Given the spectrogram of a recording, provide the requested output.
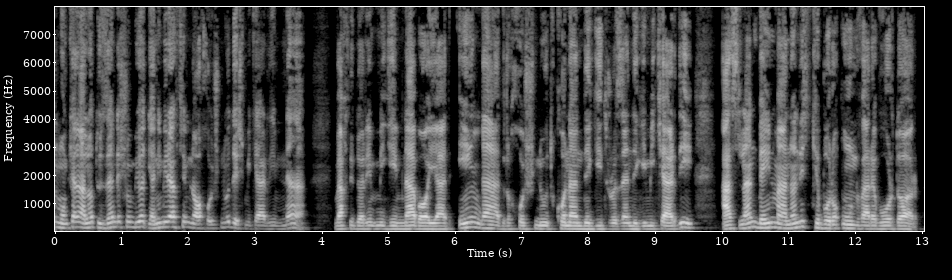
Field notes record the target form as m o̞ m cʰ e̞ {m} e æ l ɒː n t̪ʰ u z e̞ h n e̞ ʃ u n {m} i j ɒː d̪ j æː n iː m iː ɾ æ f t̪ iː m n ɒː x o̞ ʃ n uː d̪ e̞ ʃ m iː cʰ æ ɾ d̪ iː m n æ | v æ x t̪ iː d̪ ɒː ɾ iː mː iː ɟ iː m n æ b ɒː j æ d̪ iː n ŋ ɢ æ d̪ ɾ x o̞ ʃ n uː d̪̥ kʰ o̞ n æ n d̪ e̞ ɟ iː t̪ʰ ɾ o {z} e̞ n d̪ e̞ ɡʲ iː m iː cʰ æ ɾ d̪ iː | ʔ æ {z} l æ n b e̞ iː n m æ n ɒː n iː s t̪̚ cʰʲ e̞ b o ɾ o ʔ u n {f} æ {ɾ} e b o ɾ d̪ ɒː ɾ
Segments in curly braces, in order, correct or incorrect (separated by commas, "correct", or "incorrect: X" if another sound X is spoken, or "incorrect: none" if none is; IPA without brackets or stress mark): incorrect: n, incorrect: b, correct, incorrect: s, incorrect: v, correct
